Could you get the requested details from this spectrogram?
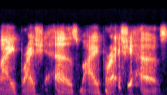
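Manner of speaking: very slow creature voice, every word stretched out. Imagining how a person would sound as Gollum: Gollum voice. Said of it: "Just imagine her going".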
